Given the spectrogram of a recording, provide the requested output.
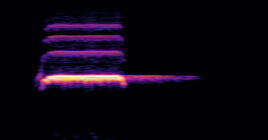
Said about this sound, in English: Whistle was ready.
